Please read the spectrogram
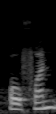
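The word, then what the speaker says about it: often: अब देखते हैं हाउ ऑफन, यहाँ पर टी साइलेंट रहेगा, टी को हमको ऑफ्टन नहीं बोलना है, इसको टी साइलेंट रहेगा, ठीक है।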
